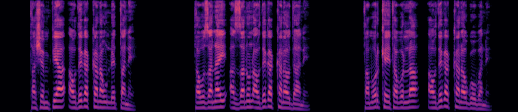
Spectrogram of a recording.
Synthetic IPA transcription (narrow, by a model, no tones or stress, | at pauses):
t̪ɐʃɛmpːɪjaːʔɐwʊd̪ɛɡɐkːɐnɐwʊnːɛt̪ːɐnḛː | t̪ɐwɔzɐnɐjɐzːɐnɔnɐwʊd̪ɛɡɐkːɐnɐwd̪aːnḛː | t̪ɐmɔɾkːɛjt̪ɐbɔlːɐːwʊd̪ɛɡɐkːɐnɐwɡoːbɐnḛː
